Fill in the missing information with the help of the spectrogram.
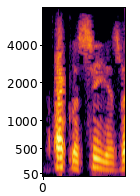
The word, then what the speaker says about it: Ecclesias: Ecclesias, that's the Greek pronunciation.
